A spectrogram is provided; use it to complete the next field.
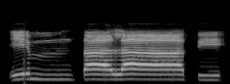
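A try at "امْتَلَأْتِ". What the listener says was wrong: kurang neken, kurang neken, kurang neken, kurang neken.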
